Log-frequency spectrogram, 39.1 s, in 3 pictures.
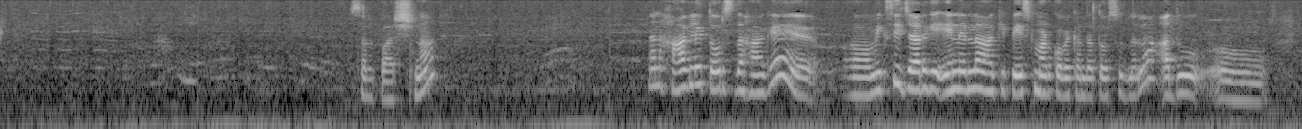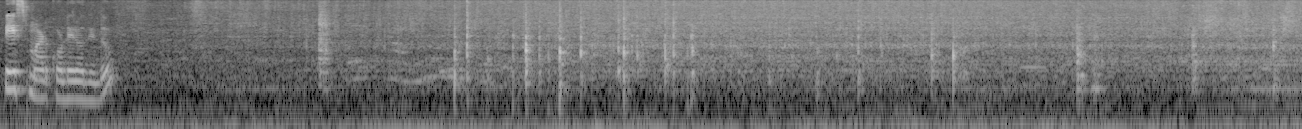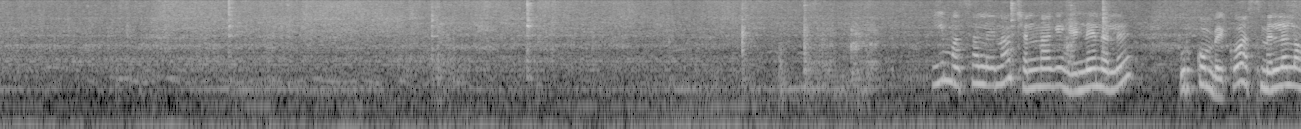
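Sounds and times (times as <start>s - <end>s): paste sizzling in hot oil: 14.9s - 39.0s
steel spoon scraping and clinking: 30.2s - 31.6s.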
